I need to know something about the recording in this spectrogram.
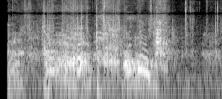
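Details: Four dogs playing indoors in February: a German shepherd mix with a husky-terrier mix, a fox terrier-yorkie mix and a French bulldog; dense, continuous rough growling and yapping for about two seconds, with faint voices.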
